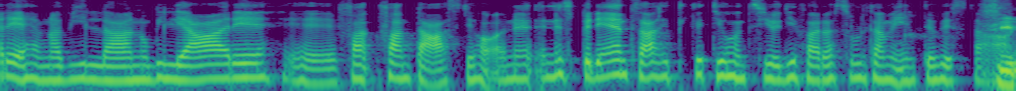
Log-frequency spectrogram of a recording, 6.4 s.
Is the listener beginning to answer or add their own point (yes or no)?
yes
